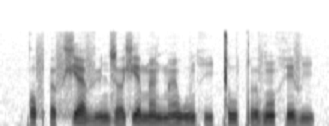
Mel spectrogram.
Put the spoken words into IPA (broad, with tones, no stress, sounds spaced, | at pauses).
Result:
k ɔ˧˩ f ʔ œ˩˧˩ f xʲ æ˥˨ v y˩˧˩ n z œ˩˧˩ xʲ ɛ˥˨ m æ̃˥˨ d m æ̃˩˧˩ w u˩˧˩ n h i˩˧˩ ǁ u˥˨ ǃ ɵ˩˧˩ v õ˥˨ h e˥˨ v i˥˨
